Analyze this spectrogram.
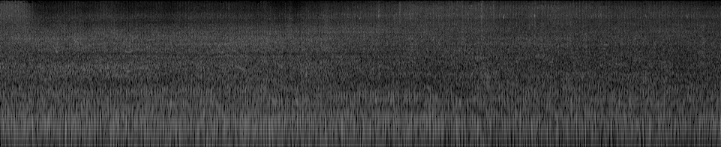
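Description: Small engines of several children's mini go-karts buzzing steadily as they drive round a track, growing a little fainter toward the end as the karts move away.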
